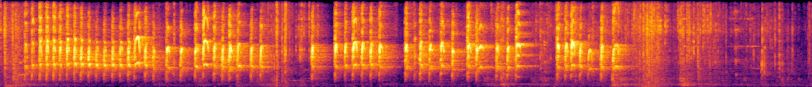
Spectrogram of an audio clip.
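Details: Budgerigars in a fierce quarrel among kept ornamental birds: dense, rapid, buzzy chattering and scratchy warbling runs almost without pause for six seconds, then fades into softer, scattered chirps indoors.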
